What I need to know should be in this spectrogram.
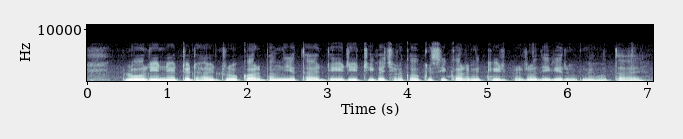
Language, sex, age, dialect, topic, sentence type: Hindi, male, 25-30, Awadhi Bundeli, agriculture, statement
